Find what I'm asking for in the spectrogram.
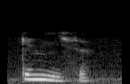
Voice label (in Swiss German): "geniesse", alsace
